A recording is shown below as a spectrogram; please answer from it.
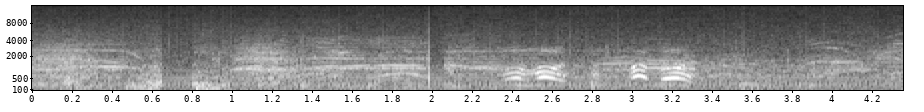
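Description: Very faint, distant voices of a celebrating football crowd, with a few short calls or shouts about two and a half to three seconds in, over a low hiss.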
